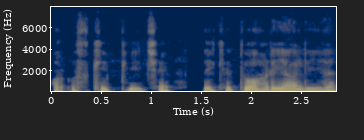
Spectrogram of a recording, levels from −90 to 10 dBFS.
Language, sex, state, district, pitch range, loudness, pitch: Hindi, male, Bihar, Muzaffarpur, 125-155 Hz, -28 LUFS, 145 Hz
